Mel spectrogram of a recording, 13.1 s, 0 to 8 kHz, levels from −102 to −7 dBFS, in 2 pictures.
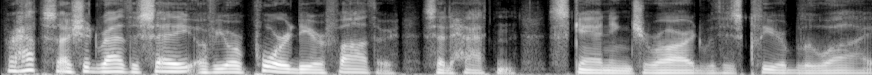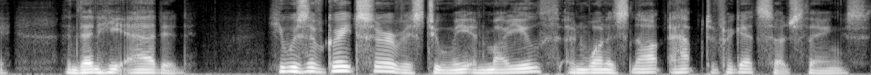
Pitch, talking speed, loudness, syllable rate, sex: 120 Hz, 195 wpm, -17 LUFS, 4.6 syllables/s, male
